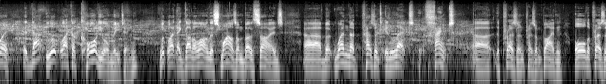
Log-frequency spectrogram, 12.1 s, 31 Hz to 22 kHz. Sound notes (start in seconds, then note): 0.0 loud chatter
